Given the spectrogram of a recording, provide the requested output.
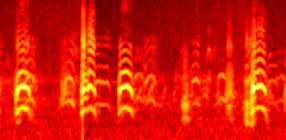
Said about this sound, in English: But on closer inspection, they appear to come in two different sizes. That's because this flock is a mix of both the petite Ross's goose and the heftier snow goose.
